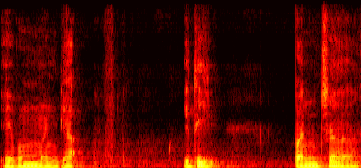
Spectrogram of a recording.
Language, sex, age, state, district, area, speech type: Sanskrit, male, 18-30, Karnataka, Uttara Kannada, rural, spontaneous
